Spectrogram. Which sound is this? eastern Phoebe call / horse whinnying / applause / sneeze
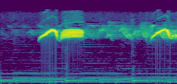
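eastern Phoebe call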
